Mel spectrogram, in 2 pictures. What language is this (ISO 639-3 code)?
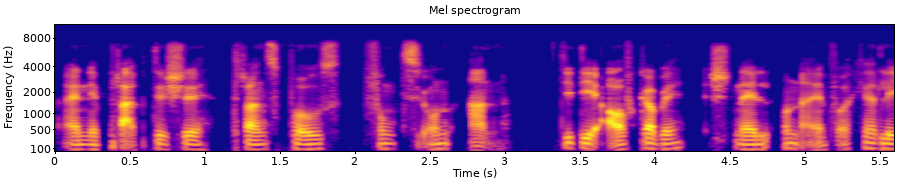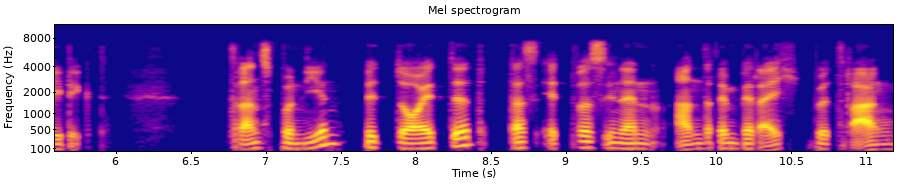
deu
